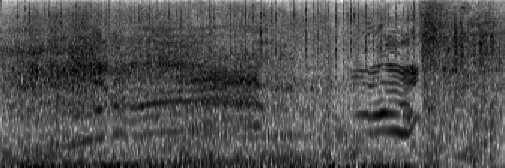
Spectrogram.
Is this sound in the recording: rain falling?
no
